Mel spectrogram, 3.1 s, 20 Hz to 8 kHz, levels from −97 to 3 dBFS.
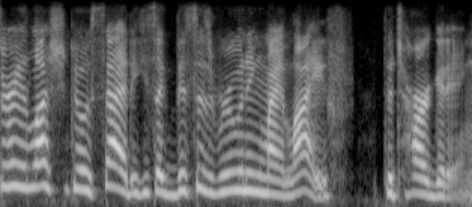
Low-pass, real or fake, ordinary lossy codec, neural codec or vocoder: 7.2 kHz; real; Opus, 24 kbps; none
